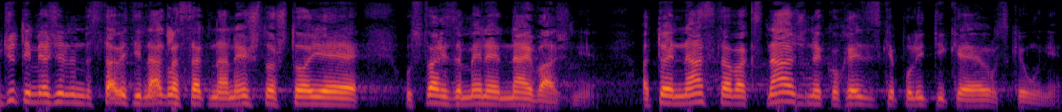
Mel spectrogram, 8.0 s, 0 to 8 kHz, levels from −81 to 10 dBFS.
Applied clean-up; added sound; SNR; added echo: none; none; none; none.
